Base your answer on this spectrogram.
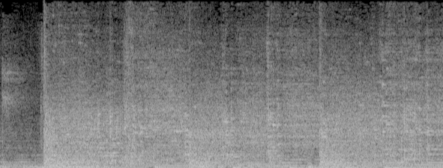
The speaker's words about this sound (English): Thermal Safe security glass can protect you and your family from flying debris and accidental or intentional glass breakage.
